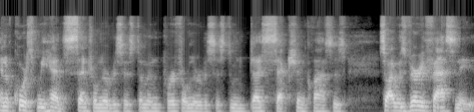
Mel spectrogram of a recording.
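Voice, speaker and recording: Over a quiet background, a man talks very fast in a somewhat breathy voice with monotone, flat intonation. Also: medium pitch for a man. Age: 60s. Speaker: chiropractor and functional neurology clinician. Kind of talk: interview. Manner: halting.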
